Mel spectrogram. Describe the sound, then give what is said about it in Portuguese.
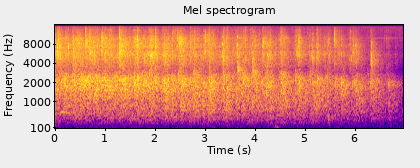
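A large audience applauds God steadily for several seconds, a dense wash of many hands clapping at once, loud and sustained before tapering slightly at the end. No one speaks over it. “Vamos aplaudir ao nosso Deus, queridos.”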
